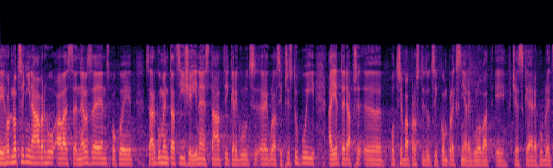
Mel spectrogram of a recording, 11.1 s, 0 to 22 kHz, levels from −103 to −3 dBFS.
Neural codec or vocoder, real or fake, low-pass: none; real; 7.2 kHz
